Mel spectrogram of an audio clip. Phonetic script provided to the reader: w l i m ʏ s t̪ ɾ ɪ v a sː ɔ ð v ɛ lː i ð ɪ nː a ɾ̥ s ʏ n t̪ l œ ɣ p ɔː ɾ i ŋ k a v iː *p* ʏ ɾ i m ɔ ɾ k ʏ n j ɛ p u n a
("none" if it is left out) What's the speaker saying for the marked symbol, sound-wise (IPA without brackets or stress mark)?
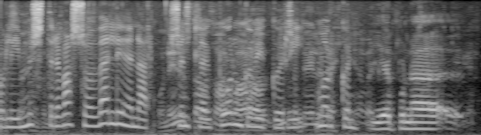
k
